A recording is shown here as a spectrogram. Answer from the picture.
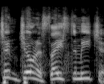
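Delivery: very high pitch, joking, messing around. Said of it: "He's like".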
